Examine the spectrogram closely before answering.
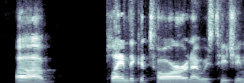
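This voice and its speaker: A bright, sharp tone in a New York accent, on a very clean recording with a silent background. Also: man. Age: 60s. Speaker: musician and commentator. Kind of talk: interview.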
